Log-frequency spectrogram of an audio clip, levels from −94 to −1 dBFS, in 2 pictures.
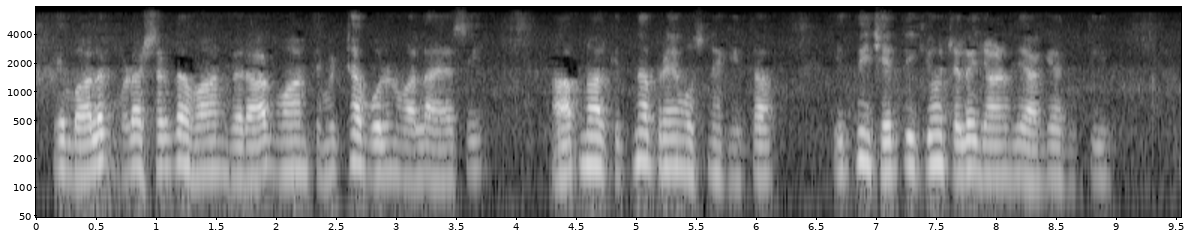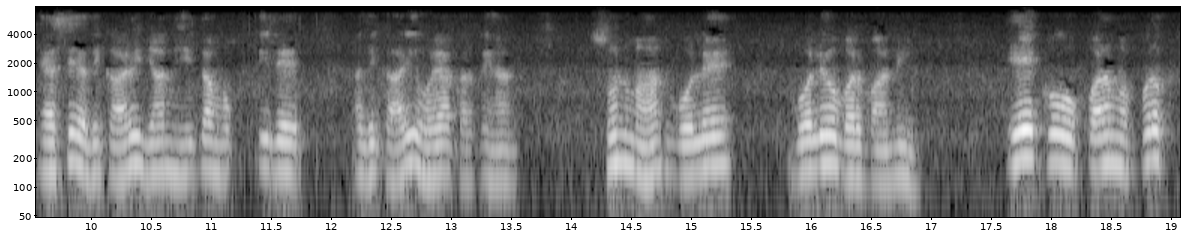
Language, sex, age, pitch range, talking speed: Punjabi, male, 60-79, 140-165 Hz, 130 wpm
